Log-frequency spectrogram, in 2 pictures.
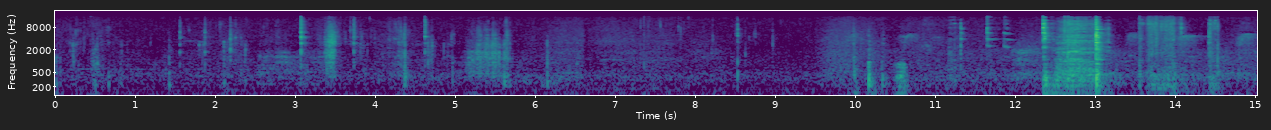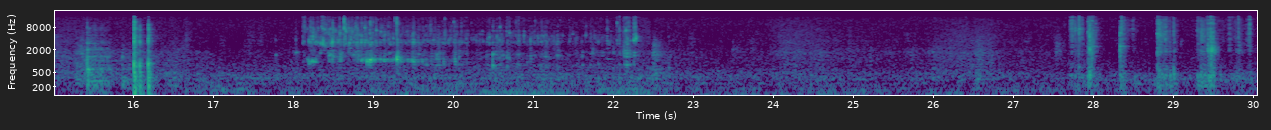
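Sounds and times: clattering scrape: 12.4 - 14.2
liquid pouring and gurgling: 18.1 - 22.3.

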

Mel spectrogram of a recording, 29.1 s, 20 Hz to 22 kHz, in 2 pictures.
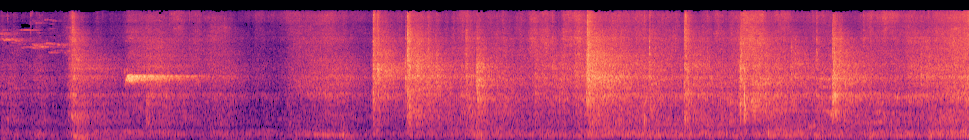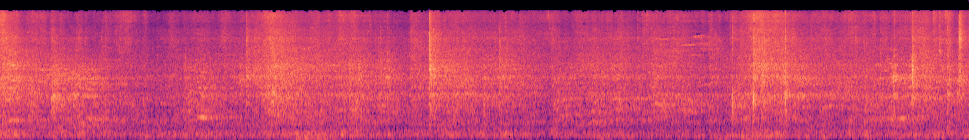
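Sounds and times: high whistle: 1.8 - 3.2
puck and sticks knocking: 18.2 - 22.9.

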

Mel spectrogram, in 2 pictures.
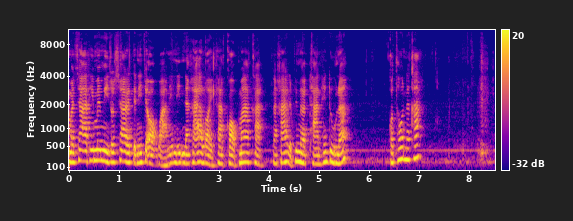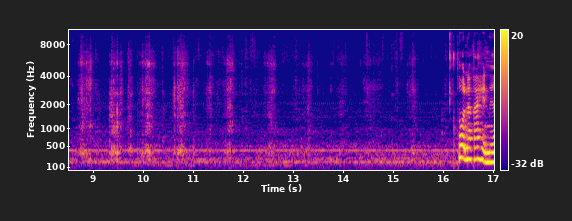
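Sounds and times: cookie crunching when chewed: 7.3 - 16.3.

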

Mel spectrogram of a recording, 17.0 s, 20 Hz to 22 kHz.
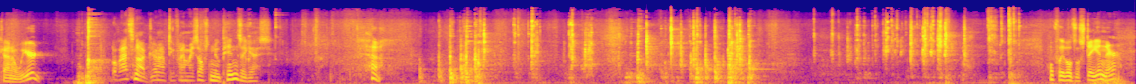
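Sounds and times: metal clicks and clanks: 6.3 - 15.5.

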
